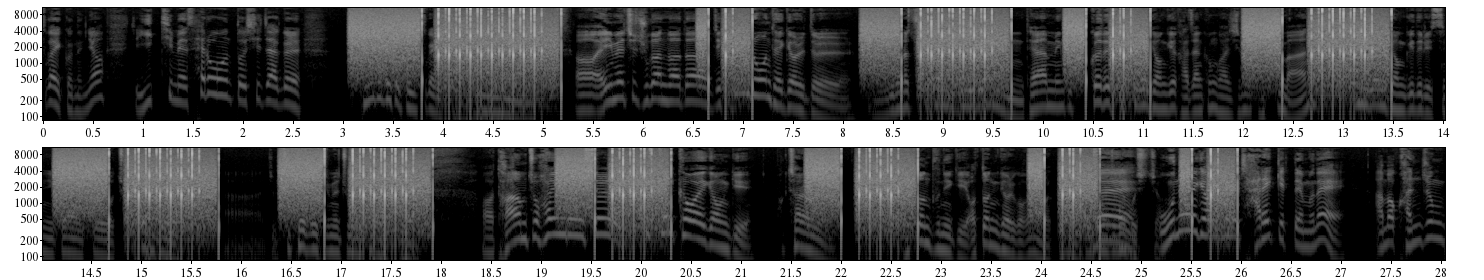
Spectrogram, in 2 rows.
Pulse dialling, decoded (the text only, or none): 0 1 7 2 6 7 6 4 4 2 1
